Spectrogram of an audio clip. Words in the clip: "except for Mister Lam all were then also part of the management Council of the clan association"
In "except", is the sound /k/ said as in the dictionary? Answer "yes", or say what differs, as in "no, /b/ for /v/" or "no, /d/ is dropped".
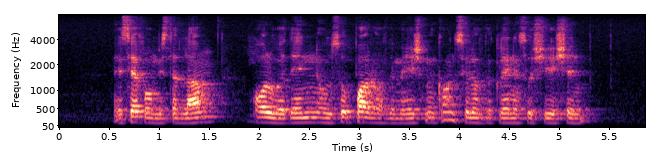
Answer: no, /k/ is dropped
